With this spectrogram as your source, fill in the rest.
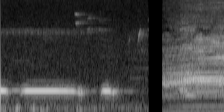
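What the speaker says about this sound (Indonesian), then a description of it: "Dove. Burung dara." A dove coos in a steady low hum with a brief break, then a short pause before a fuller burst of bird sound, fairly close and clear.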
